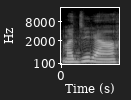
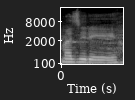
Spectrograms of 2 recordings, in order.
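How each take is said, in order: First: The vowel after r is a long 'a'. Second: The vowel after r is an 'e'. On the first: The speaker calls it wrong. "മജ്രാഹ എന്ന് ഉച്ചരിക്കുന്നില്ല" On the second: The speaker calls it right. "പകരം മജ്രേഹ"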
